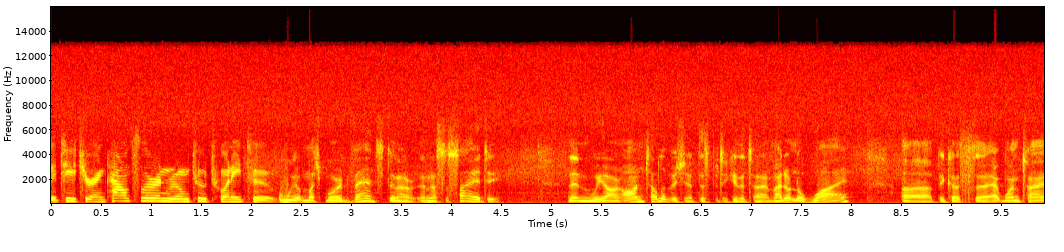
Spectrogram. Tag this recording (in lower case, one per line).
speech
